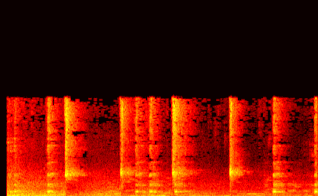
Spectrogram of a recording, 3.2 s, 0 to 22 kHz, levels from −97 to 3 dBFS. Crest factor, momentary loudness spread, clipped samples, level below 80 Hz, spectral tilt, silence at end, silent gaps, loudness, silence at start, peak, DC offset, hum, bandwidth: 24 dB; 9 LU; under 0.1%; -38 dBFS; -2.5 dB/octave; 0 s; none; -25 LUFS; 0.1 s; -2 dBFS; under 0.1%; none; 12 kHz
